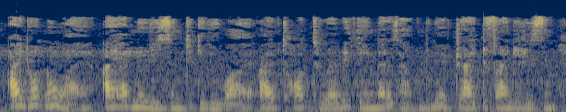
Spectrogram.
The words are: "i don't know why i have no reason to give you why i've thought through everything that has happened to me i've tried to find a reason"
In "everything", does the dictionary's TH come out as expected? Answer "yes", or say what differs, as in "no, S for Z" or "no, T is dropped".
yes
